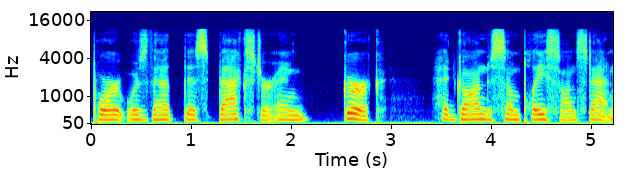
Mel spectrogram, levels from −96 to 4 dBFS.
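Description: No technical faults are audible anywhere in the speech recording.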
